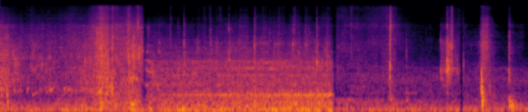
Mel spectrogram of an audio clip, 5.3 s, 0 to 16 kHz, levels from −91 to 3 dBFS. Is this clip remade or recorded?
remade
